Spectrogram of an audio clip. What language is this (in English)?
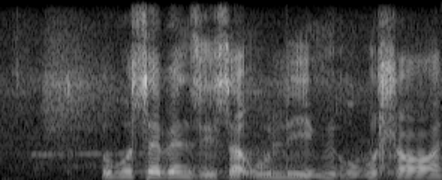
Zulu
